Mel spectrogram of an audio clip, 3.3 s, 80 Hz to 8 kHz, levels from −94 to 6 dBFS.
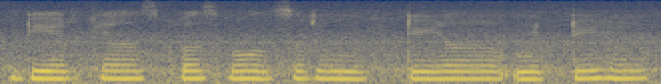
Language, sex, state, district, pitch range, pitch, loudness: Hindi, female, Delhi, New Delhi, 215-225 Hz, 220 Hz, -14 LUFS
